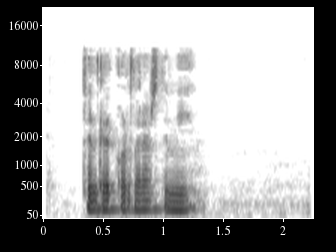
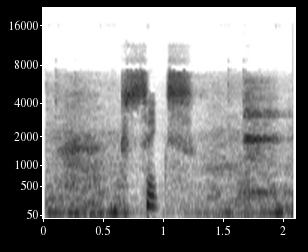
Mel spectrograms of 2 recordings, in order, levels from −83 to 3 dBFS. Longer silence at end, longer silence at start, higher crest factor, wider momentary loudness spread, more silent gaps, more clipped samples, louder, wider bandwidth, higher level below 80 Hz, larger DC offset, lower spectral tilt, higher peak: first, 0.95 s vs 0 s; first, 0.35 s vs 0.05 s; first, 22 dB vs 16 dB; second, 8 LU vs 11 LU; neither; neither; second, -26 LUFS vs -13 LUFS; about the same, 11.5 kHz vs 12 kHz; second, -60 dBFS vs -30 dBFS; neither; first, -5.5 dB/octave vs -2 dB/octave; second, -8 dBFS vs 0 dBFS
